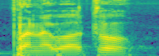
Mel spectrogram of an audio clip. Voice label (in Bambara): banabaatɔ, Bambara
